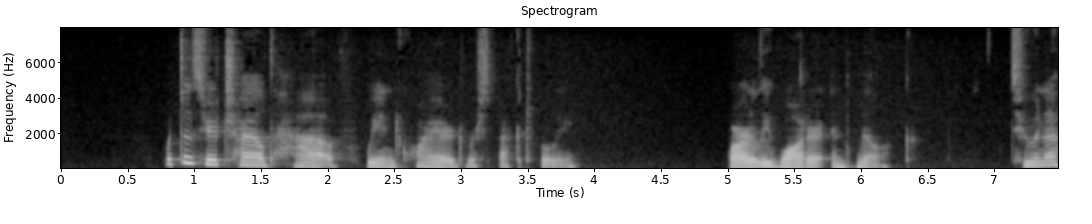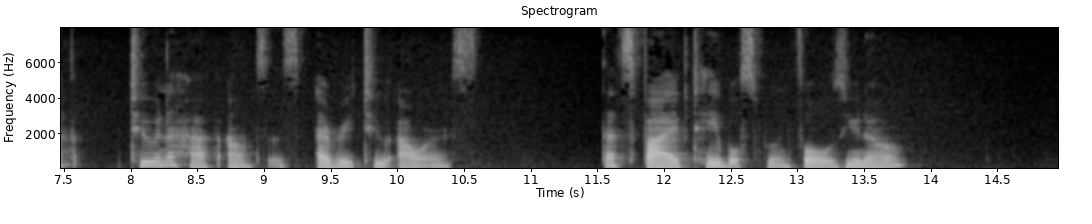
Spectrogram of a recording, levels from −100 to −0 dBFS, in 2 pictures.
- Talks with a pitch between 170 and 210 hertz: Yes, high, 190 Hz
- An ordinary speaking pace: No, slow, 100 wpm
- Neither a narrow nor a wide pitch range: Yes, average, 3.5 semitones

